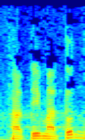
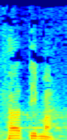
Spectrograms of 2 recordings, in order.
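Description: First: The word ends with a full -tun ending. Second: The word ends with a soft h sound. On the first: The word is read in running speech. "Fatimatun menjadi Fatimah" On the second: The reader stops on this word. "wakafnya dengan ha"

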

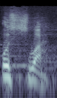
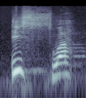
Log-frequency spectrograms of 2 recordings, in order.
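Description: First: The word begins with a u vowel. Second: The word begins with an i vowel. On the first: "Dikira hafaz dari Asim bisa dibaca uswah" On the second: "Dikira warash atau qalun dari Nafi' bisa dibaca iswah"

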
